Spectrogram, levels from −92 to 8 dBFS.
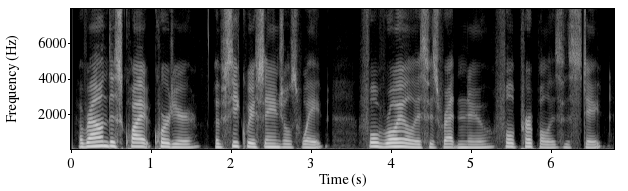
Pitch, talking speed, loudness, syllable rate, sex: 190 Hz, 150 wpm, -17 LUFS, 4.5 syllables/s, female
